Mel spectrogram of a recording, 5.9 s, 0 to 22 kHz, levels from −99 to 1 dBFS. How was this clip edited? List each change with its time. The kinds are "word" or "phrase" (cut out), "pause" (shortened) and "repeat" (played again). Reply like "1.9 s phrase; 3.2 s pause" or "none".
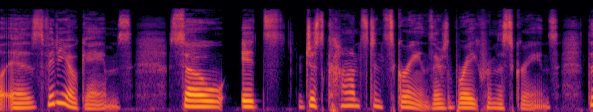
1.6 s pause; 2.9 s pause; 4.5 s word

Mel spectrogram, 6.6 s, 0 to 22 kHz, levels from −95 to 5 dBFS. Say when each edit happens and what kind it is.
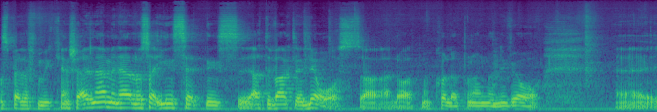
3.0 s word

